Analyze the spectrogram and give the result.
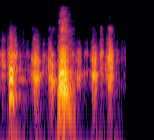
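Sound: dog whimpering and barking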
